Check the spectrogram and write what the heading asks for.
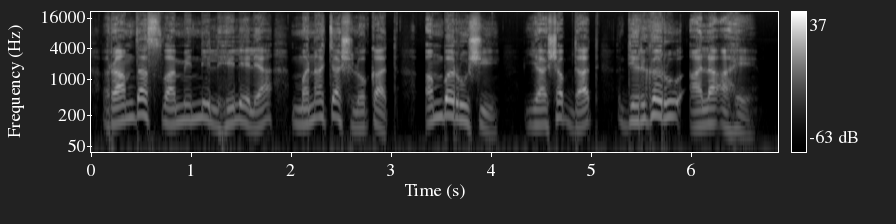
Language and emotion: Marathi, neutral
